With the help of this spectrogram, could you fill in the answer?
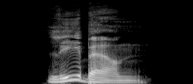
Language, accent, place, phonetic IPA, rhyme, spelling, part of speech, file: German, Germany, Berlin, [ˈleːbɐn], -eːbɐn, Lebern, noun, De-Lebern.ogg
- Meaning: plural of Leber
